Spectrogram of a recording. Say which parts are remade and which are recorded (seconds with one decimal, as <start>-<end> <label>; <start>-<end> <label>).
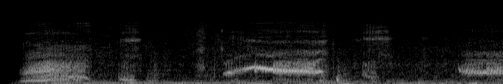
0.0-5.0 recorded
